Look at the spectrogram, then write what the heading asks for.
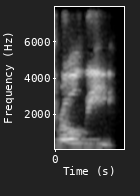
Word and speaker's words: Broly: Oh, someone said it's pronounced Broly.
